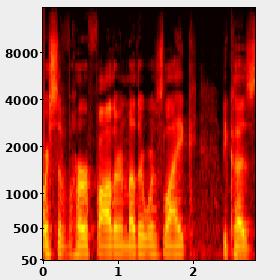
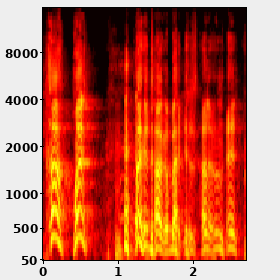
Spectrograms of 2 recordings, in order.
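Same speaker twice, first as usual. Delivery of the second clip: high-pitched East Coast outburst, half laughing; hammed-up loud, indignant comic rant; Bernie Mac; 7 semitones higher, 4 dB louder than usual. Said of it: "It sounded like Bernie Mac".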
